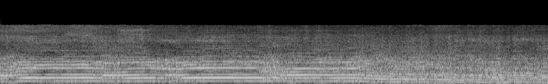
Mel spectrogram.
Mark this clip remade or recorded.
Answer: remade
